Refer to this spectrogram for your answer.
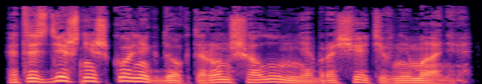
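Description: A man reading aloud and voicing a young man who hurriedly calms a doctor and hushes a boy. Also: on the low side, no room sound, studio quality. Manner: hurried, frowning. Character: gentle young man, quick and hushing.

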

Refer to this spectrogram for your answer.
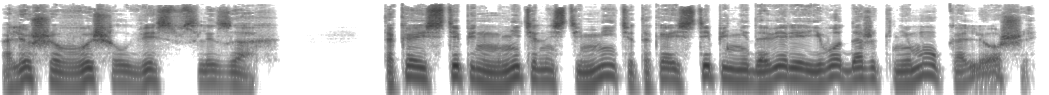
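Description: A male audiobook narrator reading a classic novel in a measured, somber way. His pitch sits in the middle range. The recording is dry and close, with no echo.

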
